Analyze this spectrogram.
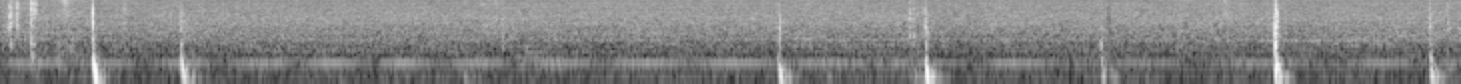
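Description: About six soft thumps at irregular spacing from fingers tapping a tablet's touchscreen, over a steady low hum.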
